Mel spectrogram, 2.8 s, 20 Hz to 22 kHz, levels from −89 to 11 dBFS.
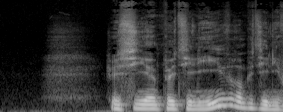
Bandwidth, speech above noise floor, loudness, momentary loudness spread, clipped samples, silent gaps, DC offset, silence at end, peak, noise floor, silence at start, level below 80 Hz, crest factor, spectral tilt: over 20 kHz; 37 dB; -19 LUFS; 5 LU; under 0.1%; none; under 0.1%; 0 s; -6 dBFS; -55 dBFS; 1.05 s; -46 dBFS; 14 dB; -6 dB/octave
